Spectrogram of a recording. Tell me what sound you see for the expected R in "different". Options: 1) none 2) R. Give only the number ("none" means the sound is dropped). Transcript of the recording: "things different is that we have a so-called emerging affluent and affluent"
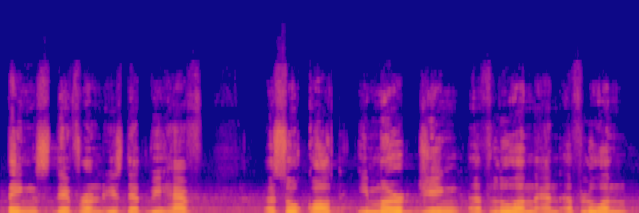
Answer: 2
